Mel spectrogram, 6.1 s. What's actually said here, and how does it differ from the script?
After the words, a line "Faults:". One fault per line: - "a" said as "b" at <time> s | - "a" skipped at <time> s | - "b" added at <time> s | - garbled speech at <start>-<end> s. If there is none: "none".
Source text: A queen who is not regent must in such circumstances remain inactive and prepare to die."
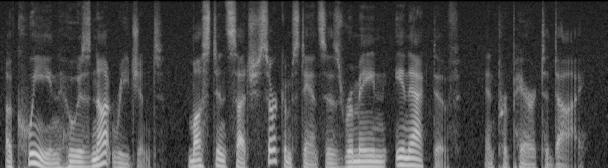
A queen who is not regent must in such circumstances remain inactive and prepare to die."
Faults:
none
